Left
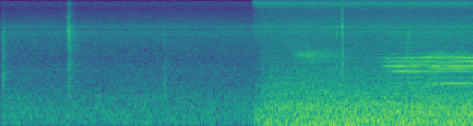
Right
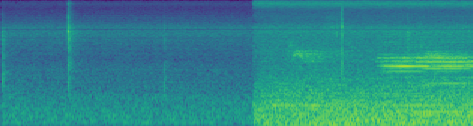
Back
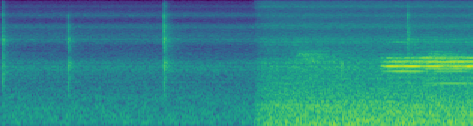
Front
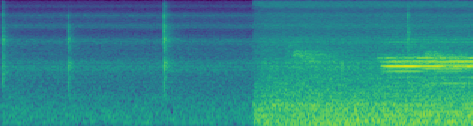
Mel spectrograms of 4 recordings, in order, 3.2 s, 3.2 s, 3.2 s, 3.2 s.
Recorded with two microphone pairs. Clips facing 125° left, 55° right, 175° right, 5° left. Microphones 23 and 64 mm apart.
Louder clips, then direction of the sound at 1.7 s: Right 3 dB, front 3 dB; 10° right.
